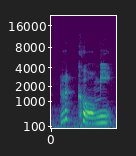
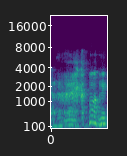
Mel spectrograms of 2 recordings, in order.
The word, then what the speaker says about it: Rkomi: Io vabbè non riesco a pronunciare il suo nome, perché tu hai detto che si pronuncia con tre R, io avendo la R leggermente moscia mi verrebbe Rkomi praticamente.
